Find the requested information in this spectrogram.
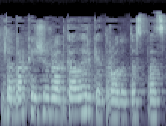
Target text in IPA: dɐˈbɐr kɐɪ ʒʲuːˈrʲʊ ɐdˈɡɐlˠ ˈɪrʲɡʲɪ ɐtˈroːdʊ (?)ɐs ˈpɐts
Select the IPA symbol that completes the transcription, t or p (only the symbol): t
